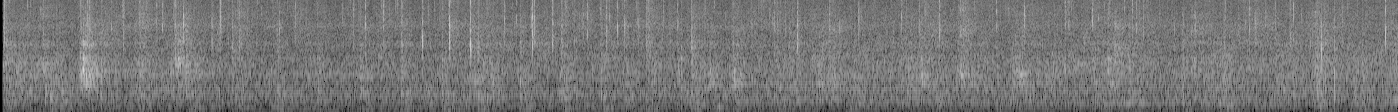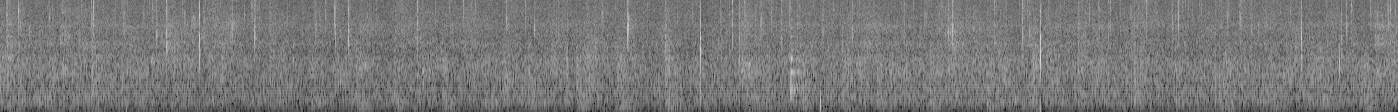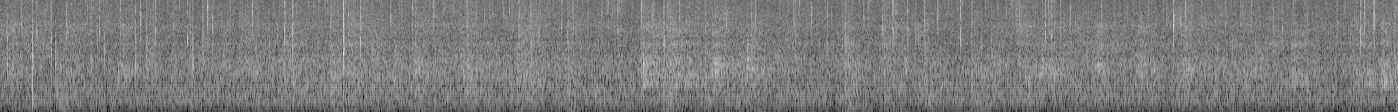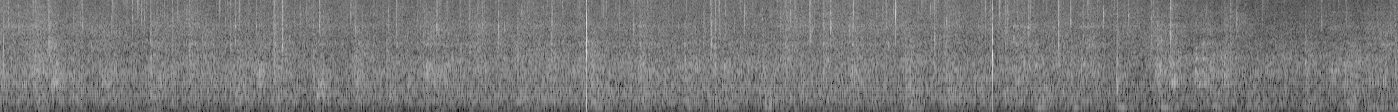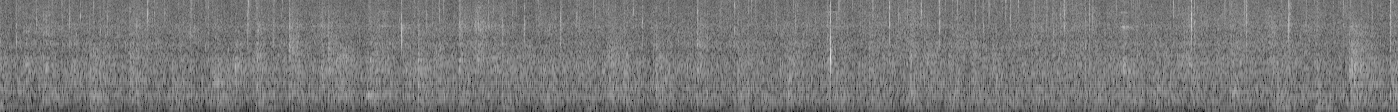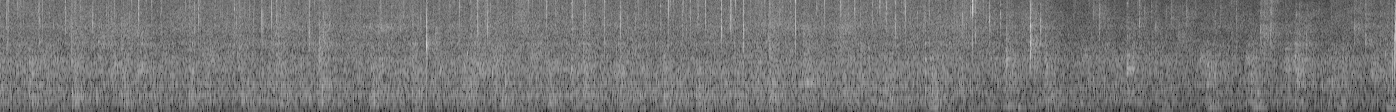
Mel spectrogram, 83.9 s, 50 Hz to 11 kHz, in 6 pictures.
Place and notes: Düstere Str., Göttingen, Germany - Sound of rain recorded at the hallway facing the bike yard
Recorder: SONY IC recorder ICD-PX333
Raindrops falling on suface of different materials, including cans, glass bottles, slates, etc.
